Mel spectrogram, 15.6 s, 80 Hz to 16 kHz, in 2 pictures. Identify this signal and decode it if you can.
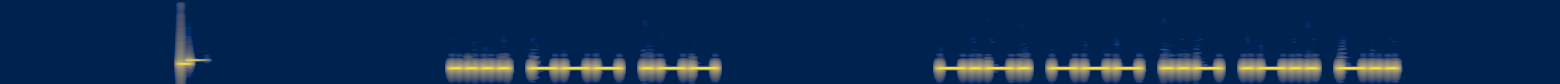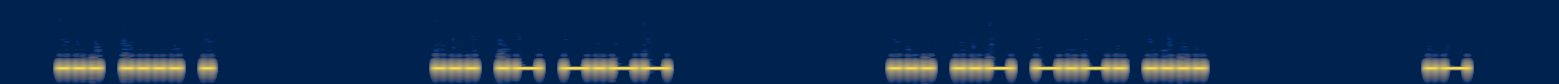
Morse code, heard as a keyed tone, about 30 wpm, 700 Hz. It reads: HOW COULD SHE SAY SUCH A
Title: 4x Word-Spacing - Sentences from Top 200 Words - 30wpm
